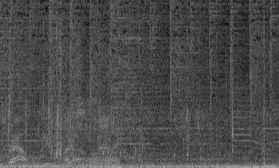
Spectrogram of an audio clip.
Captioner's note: splashes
